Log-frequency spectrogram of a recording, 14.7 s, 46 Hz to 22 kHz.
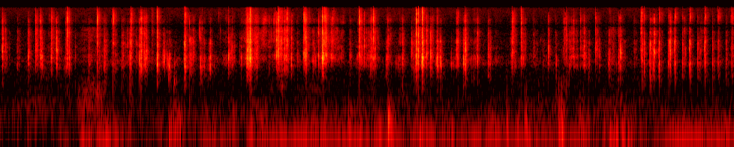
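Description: A thumb taps and clicks the face buttons of a small, hollow, yellow plastic Nintendo Joy-Con controller held in the hand. The result is a quiet, fast, uneven run of short, dry plastic clicks with a bright, clacky edge centered near 1.8 kHz. A faint low hum sits underneath.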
